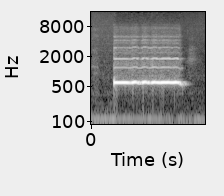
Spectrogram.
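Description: A 12-hole ocarina plays a single sustained note D, a pure, steady flute-like tone held for about a second and a half, close and clear with no voices.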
